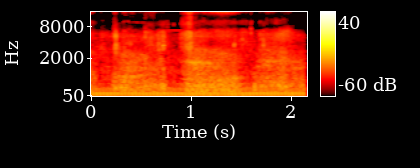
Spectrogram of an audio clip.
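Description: Quiet open-air background with a low steady hum underneath and faint rustling, as of steps on dry grass and soil.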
